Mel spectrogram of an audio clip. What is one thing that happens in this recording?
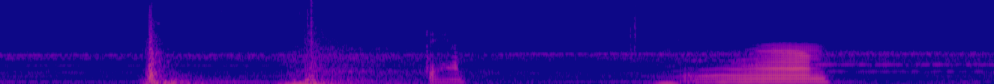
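Game menu sounds click and whoosh as selections change.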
